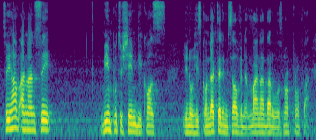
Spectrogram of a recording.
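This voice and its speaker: A Ghanaian man explaining things as a guest in a TV interview, expressive and deliberate, often posing rhetorical questions. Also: on the low side, slight background noise. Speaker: guest poet and storyteller.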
